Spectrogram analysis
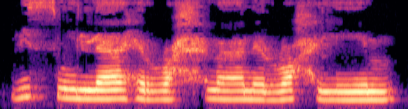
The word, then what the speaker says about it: بسم اللہ الرحمن الرحیم: رحم فرمانے والا ہے۔ تلفظ، بسم اللہ کو پڑھنے کا صحیح طریقہ یہ ہے، بسم اللہ الرحمن الرحیم۔ اب تھوڑی سی تفسیر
